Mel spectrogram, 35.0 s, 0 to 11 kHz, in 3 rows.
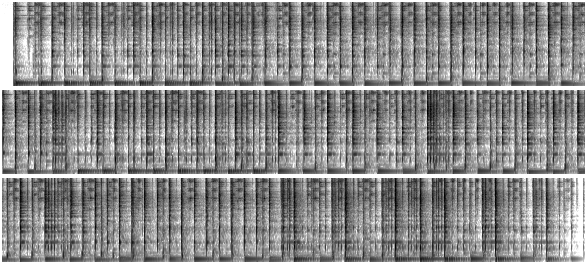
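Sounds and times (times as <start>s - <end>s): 
oriental solo tabla drums for training: 0.2s - 34.9s.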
